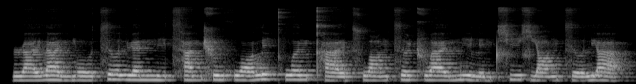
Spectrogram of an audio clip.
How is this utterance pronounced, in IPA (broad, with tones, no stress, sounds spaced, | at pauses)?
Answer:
ɻ a˨˦ ɪ̯ l a˥˨ ɪ̯ n̪ j o˨˦ ʊ̯ t͡s ɹ̩˦ l ɥ ɛ˦ n n̪ i˨˦ t͡sʰ a˦ n ʂ u˦ x w ɔ˨˦ l i˥˨ kʰ w ə˦ n kʰ a˨˩ ɪ̯ t͡sʰ w ɑ˨˦ ŋ t͡s ɹ̩˦ ʈ͡ʂ w a˦ ɪ̯ m i˥˨ l i˩ n t͡ɕʰ i˦ ɕ j ɑ˨˦ ŋ t͡s ɹ̩˨˦ l j ä˥˨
